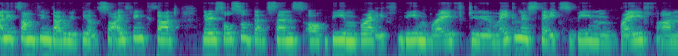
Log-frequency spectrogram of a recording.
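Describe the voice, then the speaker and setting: A woman with a Spanish accent, medium in pitch with ordinary pitch variation, bright and sharp in tone, at a fairly slow pace with hardly any pauses. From Spain. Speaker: university lecturer. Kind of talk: interview.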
